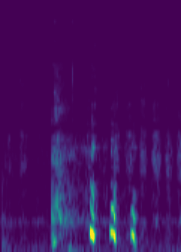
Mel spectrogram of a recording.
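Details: Blue, a female Siberian Husky, pesters her owner during an afternoon rest with a book. A breathy onset is followed by three short, low, whining vocal bursts in quick succession, then soft breathing.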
